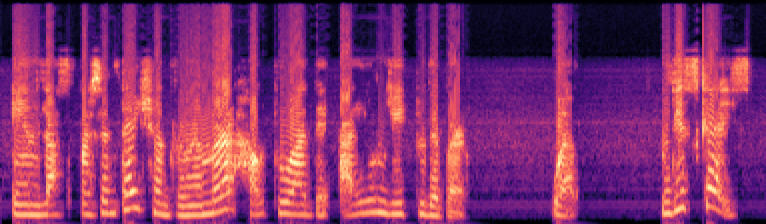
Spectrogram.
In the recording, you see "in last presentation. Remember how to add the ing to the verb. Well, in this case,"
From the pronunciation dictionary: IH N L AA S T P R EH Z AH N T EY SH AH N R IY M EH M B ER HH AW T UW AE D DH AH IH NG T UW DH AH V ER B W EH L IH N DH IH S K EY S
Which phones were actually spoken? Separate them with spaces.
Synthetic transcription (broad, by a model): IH N L AA S T P R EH S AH N T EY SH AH N R IY M EH M B ER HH AW T UW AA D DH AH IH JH T UW DH AH B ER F W EH L IH N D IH S K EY S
